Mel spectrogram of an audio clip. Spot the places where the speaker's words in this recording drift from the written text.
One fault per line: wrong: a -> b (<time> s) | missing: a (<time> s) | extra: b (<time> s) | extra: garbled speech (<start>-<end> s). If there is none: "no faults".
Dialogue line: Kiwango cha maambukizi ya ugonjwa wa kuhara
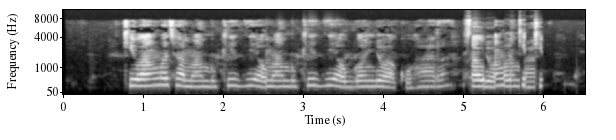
extra: maambukizi ya (2.5 s)
extra: garbled speech (5.0-6.0 s)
